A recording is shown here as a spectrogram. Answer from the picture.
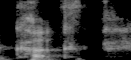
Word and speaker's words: Koch: Peter Koch. Now, the Koch's name is spelled K-O-C-H.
